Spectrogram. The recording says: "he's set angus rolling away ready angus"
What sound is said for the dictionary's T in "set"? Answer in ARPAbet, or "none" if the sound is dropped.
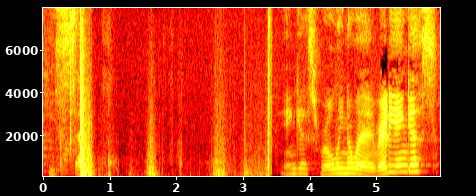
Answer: none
